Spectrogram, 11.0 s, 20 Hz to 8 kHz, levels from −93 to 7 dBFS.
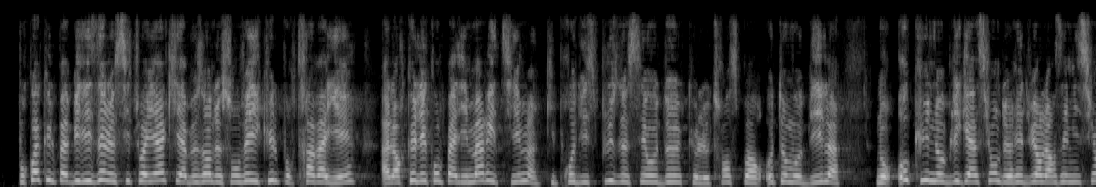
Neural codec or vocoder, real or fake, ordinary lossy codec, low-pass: codec, 16 kHz, 16 kbps, FunCodec, trained on LibriTTS, 50 frames a second; fake; none; 7.2 kHz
